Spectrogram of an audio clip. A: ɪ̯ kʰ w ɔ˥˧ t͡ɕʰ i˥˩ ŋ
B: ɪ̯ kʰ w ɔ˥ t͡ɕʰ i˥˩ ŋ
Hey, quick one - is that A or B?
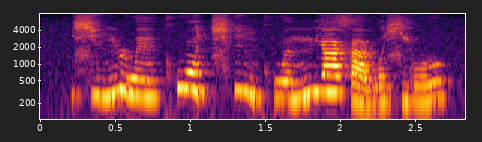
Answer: A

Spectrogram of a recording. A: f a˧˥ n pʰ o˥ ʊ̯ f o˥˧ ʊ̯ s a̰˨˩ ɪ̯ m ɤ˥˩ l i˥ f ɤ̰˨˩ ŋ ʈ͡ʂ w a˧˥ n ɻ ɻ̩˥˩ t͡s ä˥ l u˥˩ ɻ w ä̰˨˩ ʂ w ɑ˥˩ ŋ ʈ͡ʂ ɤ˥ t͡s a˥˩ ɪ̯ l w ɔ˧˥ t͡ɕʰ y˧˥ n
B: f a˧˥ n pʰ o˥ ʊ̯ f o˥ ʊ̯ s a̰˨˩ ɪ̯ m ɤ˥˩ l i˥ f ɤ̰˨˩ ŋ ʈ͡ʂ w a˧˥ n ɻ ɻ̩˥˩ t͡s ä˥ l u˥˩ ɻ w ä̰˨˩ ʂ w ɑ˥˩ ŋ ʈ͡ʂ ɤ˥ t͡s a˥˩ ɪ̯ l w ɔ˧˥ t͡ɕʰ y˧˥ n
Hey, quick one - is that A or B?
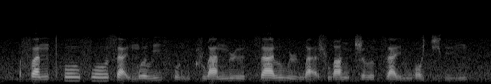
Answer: B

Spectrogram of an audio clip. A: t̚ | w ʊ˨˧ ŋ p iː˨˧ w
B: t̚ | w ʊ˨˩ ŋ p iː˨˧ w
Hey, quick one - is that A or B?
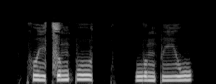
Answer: B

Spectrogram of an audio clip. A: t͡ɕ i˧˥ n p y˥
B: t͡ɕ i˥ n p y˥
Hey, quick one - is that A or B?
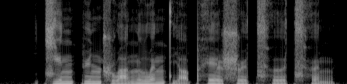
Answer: B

